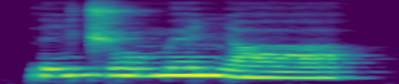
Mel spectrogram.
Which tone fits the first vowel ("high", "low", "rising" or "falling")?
rising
